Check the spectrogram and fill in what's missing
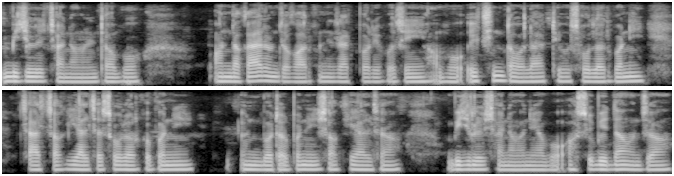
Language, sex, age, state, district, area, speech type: Nepali, male, 18-30, West Bengal, Darjeeling, rural, spontaneous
